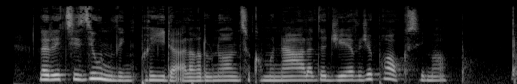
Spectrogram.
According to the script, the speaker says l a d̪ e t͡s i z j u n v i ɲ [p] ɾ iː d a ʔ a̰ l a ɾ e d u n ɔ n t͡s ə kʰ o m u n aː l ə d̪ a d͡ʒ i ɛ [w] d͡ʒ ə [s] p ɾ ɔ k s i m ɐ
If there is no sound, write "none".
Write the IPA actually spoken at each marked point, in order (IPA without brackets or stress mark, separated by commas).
p, v, none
